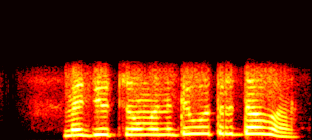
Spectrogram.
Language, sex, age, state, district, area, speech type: Kashmiri, female, 30-45, Jammu and Kashmir, Baramulla, rural, conversation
